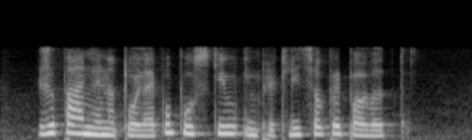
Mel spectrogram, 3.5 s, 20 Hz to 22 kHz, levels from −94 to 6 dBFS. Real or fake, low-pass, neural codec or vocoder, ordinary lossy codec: fake; 5.4 kHz; codec, 44.1 kHz, 2.6 kbps, DAC; none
